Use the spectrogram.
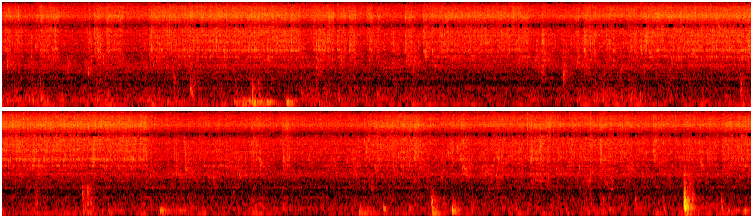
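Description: Kitchen tap water runs steadily into a sink while carrots are rinsed, a constant broadband hiss with occasional soft splashes and a brief clunk near the end, no talking.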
